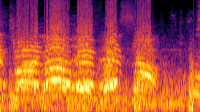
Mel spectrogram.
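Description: A group of protesters chanting slogans together in loud, high-pitched shouts, in short repeated phrases.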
